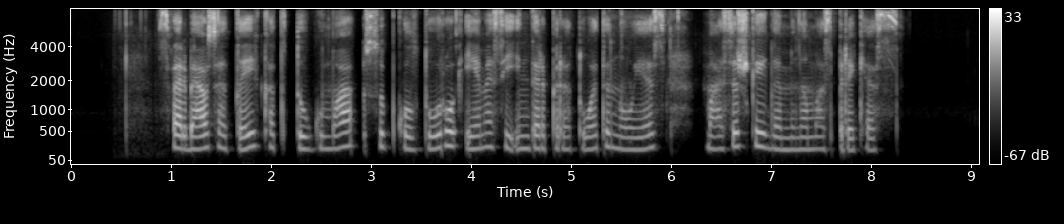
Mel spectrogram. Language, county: Lithuanian, Telšiai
